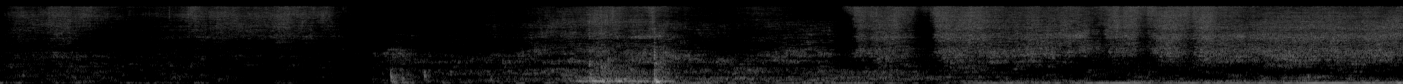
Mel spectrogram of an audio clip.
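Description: Garden hose spray nozzle jetting water onto the racks and door of a dishwasher to rinse out soap foam: a rushing hiss that eases off about four seconds in and again around eight seconds, then picks up again. One sharp knock partway through.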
